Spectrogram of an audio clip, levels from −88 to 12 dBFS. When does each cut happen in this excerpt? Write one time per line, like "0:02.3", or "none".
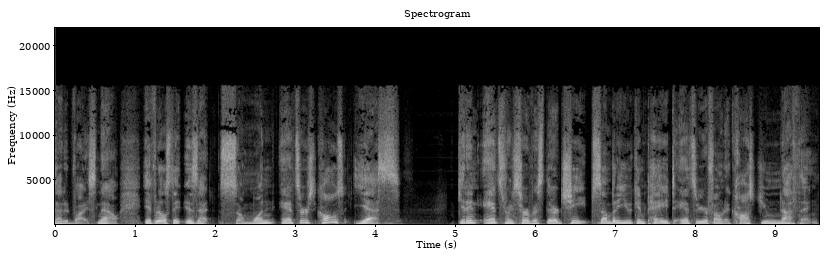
0:01.2
0:01.8
0:03.3
0:06.3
